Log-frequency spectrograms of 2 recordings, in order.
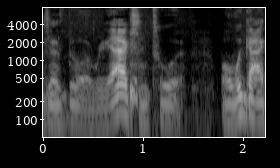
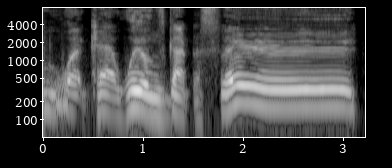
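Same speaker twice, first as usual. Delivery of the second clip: louder, slow hyped announcer build-up; hype intro; 5 semitones higher, 13 dB louder, much slower than usual. Real, not acted. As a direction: sell the clip like a showman. Hyping up the reaction clip.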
